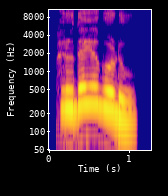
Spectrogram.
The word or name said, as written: ಹೃದಯಗೊಡು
